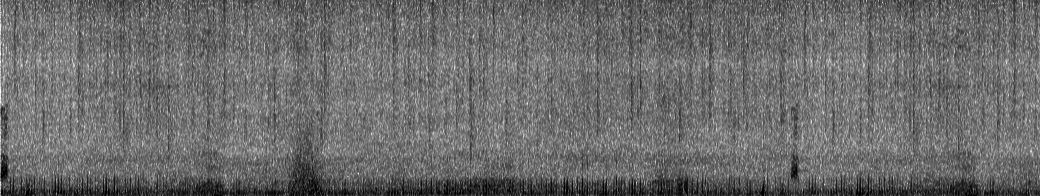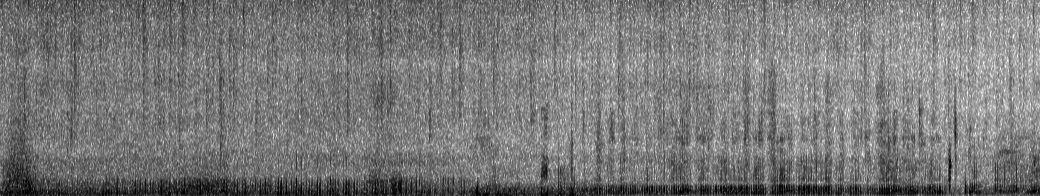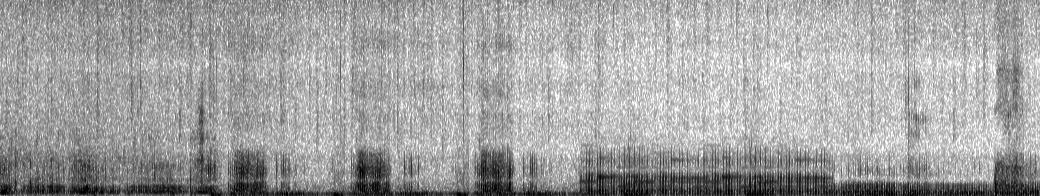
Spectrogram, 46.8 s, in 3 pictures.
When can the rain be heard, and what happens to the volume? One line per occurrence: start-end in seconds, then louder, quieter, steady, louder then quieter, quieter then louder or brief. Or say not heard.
0.0-46.7 quieter.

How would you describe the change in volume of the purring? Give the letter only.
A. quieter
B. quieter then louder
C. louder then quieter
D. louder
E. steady
E.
